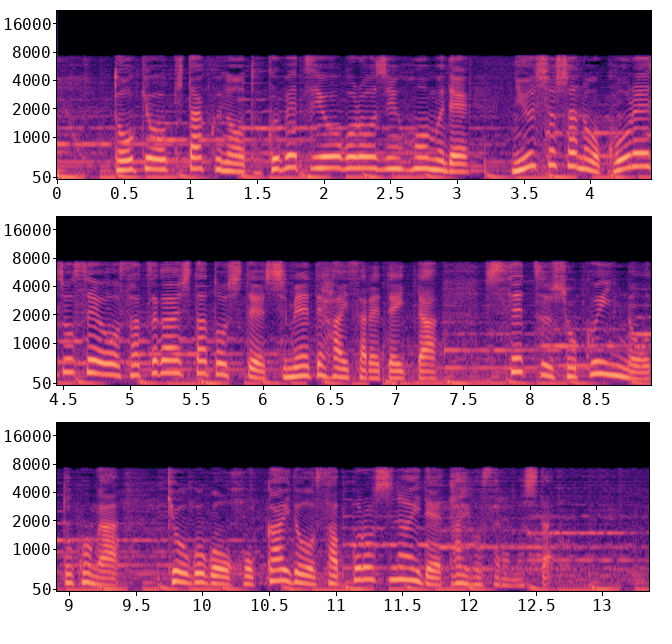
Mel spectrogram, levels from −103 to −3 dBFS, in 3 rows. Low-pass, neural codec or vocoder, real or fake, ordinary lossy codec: 7.2 kHz; autoencoder, 48 kHz, 128 numbers a frame, DAC-VAE, trained on Japanese speech; fake; none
